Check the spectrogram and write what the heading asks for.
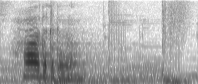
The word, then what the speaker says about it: jarra: You have to roll your R there. Practice with me. Jarra, jarra. You're a cat purring. Purr, jarra.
